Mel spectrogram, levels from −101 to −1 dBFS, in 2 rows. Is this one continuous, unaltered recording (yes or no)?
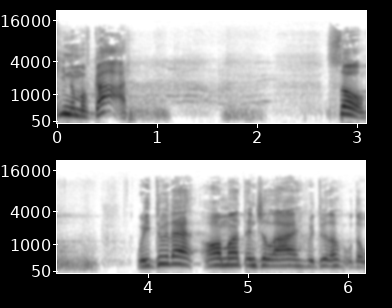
yes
